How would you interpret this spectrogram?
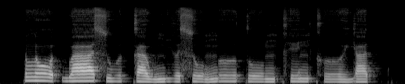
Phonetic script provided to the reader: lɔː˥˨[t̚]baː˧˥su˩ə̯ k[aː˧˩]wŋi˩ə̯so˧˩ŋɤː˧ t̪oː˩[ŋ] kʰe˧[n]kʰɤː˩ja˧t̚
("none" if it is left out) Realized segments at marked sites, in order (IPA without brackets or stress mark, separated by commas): t̚, a˧˩, ŋ, n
